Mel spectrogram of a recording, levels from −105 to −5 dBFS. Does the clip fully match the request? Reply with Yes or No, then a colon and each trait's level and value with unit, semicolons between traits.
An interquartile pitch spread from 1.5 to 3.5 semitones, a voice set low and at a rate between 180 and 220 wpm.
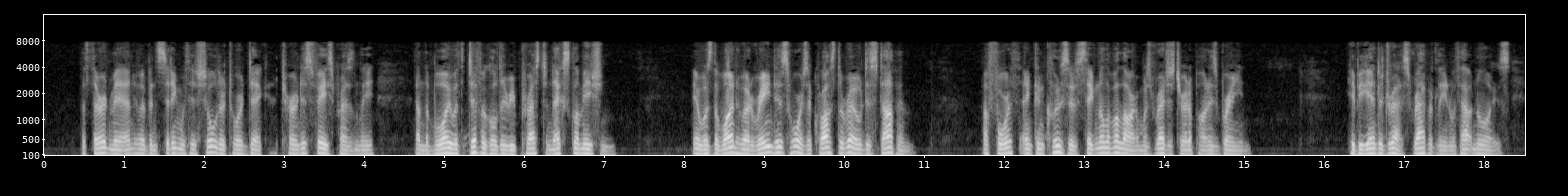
Yes: average, 2.9 semitones; low, 120 Hz; average, 190 wpm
